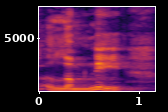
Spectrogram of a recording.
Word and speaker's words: alumni: We should really pronounce that alumni, but don't let me distract you with linguistic pedantry.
